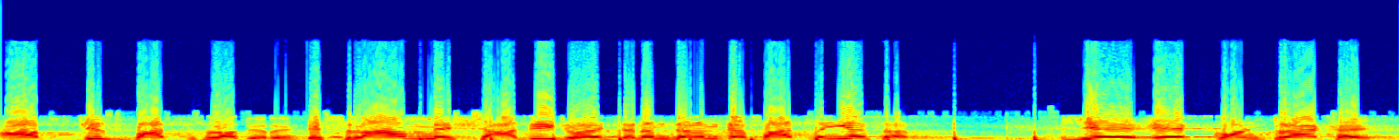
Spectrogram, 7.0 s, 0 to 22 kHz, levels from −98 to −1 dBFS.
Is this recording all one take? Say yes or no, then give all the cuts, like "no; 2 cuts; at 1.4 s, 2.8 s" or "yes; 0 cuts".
no; 1 cut; at 1.5 s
